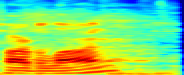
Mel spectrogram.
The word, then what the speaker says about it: Tar Valon: but now the show pronounces it Tarvalon.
